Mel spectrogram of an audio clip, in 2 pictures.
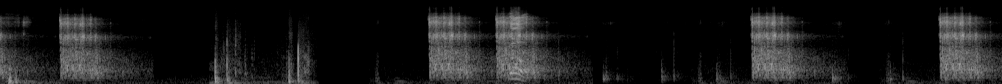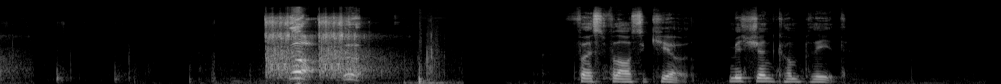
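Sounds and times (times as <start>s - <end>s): gunshots: 0.0s - 1.6s, 4.3s - 6.0s, 7.5s - 8.5s, 9.4s - 10.4s, 12.6s - 14.0s.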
